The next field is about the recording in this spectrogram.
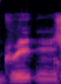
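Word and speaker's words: Greitens: former missouri governor eric greetings which right there we go i couldn't i'm like as as assistant rhymes with cretins yeah uh today we're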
